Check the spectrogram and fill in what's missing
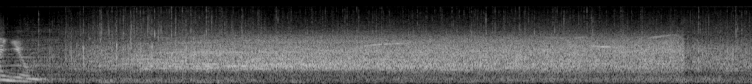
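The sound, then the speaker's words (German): A large crowd at St. Peter's Basilica cheers and applauds during preparations on the central balcony to announce the new pope, in a dense, sustained roar that swells at the start, holds steady and loud for several seconds, then drops off near the end. “Dann wieder Jubel der Menge.”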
